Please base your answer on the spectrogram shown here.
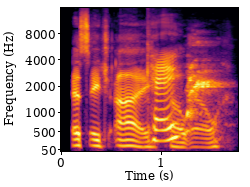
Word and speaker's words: shillelagh: SHILLELAGH.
